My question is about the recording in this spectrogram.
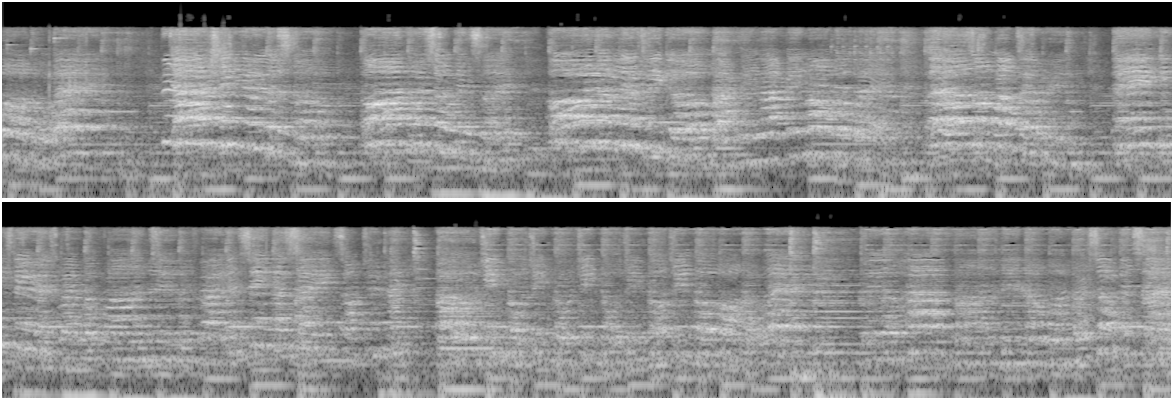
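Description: A choir singing a holiday song over instrumental backing with jingle bells and a walking bass line.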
